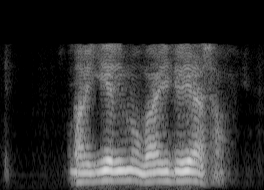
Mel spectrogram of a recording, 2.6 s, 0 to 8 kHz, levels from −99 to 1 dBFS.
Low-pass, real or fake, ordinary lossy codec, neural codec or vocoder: 7.2 kHz; fake; AAC, 16 kbps; codec, 16 kHz, 0.5 kbps, FunCodec, trained on Chinese and English, 25 frames a second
